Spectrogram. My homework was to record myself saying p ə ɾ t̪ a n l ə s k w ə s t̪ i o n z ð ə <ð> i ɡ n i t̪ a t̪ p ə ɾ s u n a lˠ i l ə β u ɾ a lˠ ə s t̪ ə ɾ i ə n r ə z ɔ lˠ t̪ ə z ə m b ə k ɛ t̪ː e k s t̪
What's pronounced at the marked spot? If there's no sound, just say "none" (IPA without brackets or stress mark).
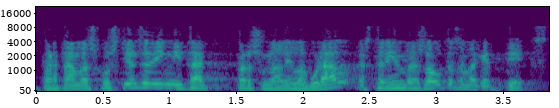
ð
